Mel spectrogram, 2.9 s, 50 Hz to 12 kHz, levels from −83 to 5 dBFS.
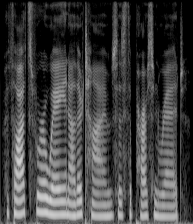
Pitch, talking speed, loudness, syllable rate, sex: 185 Hz, 225 wpm, -18 LUFS, 6.1 syllables/s, female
